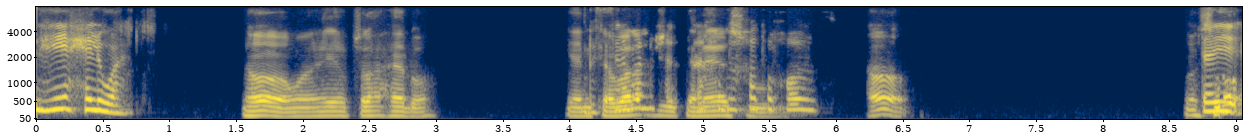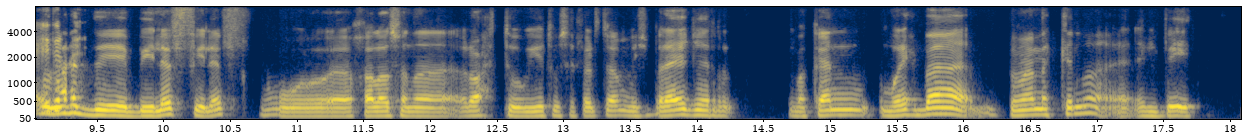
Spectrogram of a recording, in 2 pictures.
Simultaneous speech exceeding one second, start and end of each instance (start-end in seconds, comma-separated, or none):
4.1-5.6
